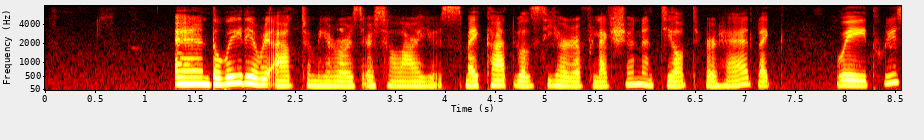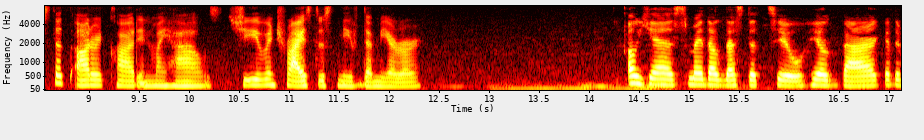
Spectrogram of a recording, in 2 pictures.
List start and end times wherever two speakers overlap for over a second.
none

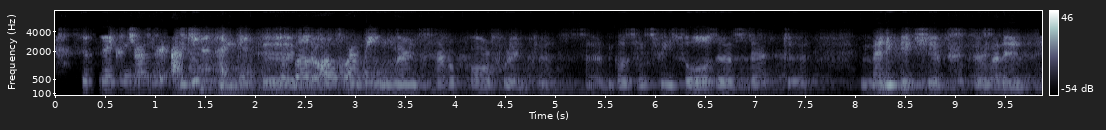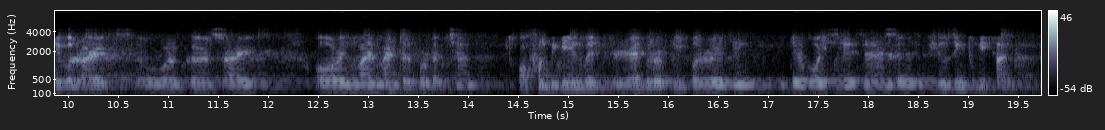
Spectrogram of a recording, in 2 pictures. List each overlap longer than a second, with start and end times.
1.2-3.3

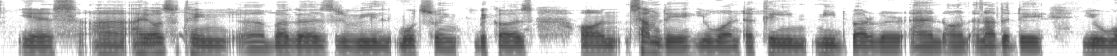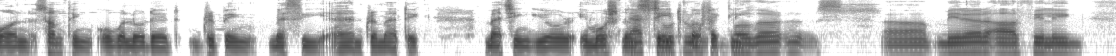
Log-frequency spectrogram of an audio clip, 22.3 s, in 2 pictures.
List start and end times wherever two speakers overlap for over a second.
17.4-18.6

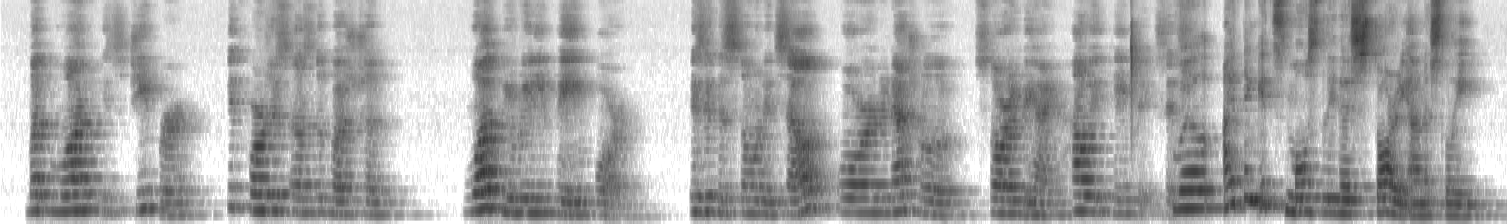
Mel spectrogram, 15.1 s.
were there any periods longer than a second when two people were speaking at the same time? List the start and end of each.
none

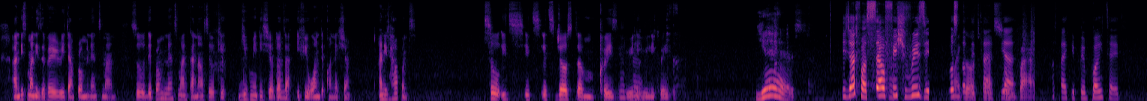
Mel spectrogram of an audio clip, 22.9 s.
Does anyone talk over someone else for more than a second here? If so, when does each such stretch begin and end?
19.1-20.3

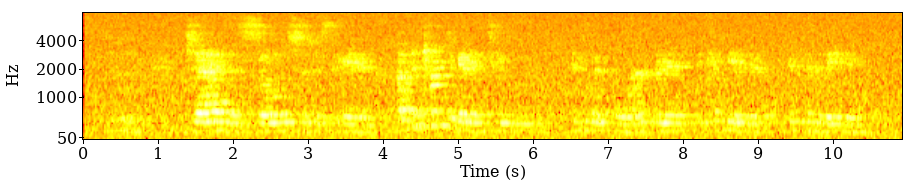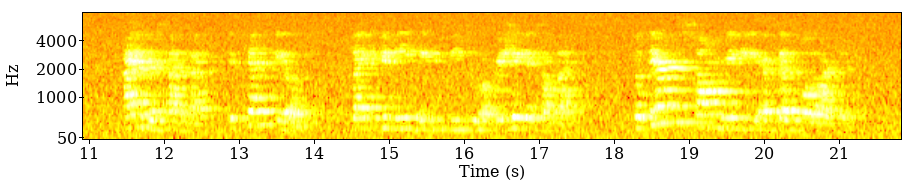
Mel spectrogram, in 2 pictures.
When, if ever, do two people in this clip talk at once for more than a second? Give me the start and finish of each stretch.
none

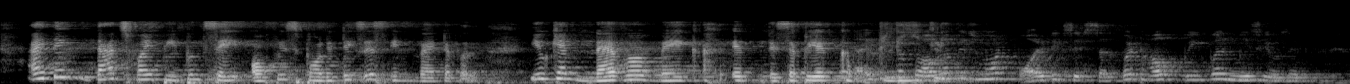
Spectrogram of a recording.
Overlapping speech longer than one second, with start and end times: 8.1-9.5

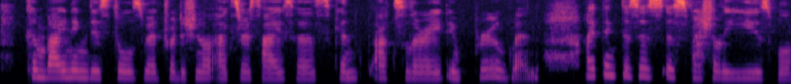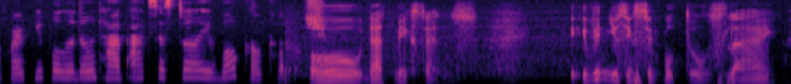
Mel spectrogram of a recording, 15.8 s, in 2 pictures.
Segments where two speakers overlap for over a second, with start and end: none

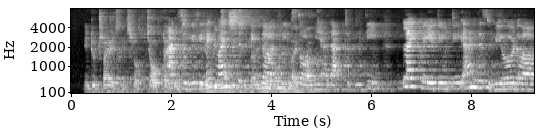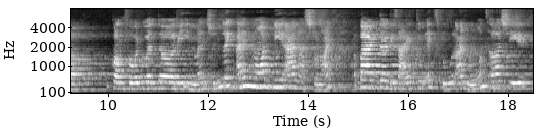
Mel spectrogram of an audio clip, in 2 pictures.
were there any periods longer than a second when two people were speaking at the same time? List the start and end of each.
1.9-5.0

